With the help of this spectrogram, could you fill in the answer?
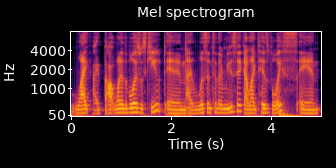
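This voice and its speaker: A woman's voice: rumbling low, moderate pace. A woman in her thirties, a podcast host sitting in as the guest, chatting casually and rambling, correcting herself and laughing often.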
